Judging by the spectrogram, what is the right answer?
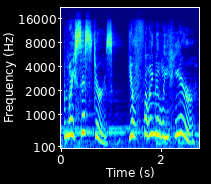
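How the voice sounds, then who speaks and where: An actress playing a young, earnest, devoted sea siren in a fantasy game, emotive and theatrical. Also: female voice, extremely high pitch, very animated, slow pace, music in the background, heavily acted. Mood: overjoyed. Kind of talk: theatrical scripted game voice acting.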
